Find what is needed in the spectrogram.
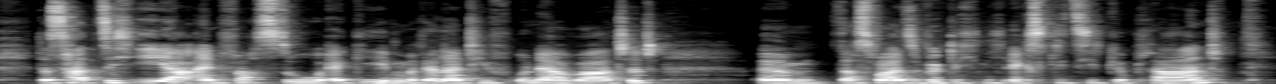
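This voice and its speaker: At a moderate pace, a woman speaks in a somewhat breathy voice of medium pitch with monotone, flat intonation. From Germany, Lower Rhine (Krefeld). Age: 20s. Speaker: university student and tutor. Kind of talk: interview.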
